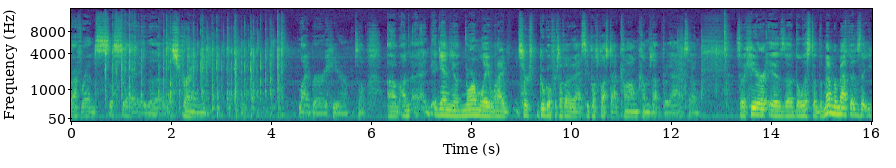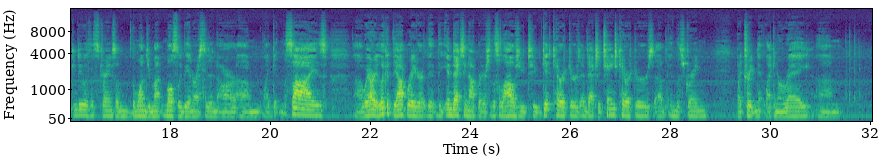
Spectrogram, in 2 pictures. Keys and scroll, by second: 0.0-5.6 typing.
